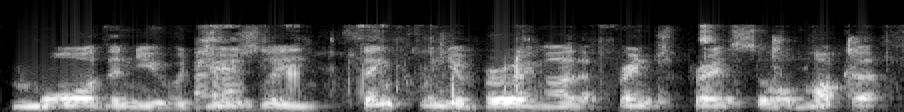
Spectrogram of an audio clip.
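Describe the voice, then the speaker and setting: A man's voice: fairly low pitch, level tone, normal speed, background noise. A man being interviewed from his office over a video call, explaining a product with many fillers and restarts. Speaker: guest, coffee brewer designer.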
